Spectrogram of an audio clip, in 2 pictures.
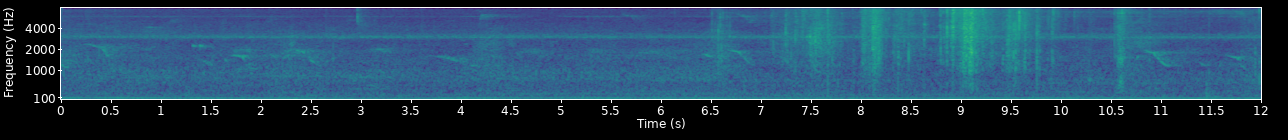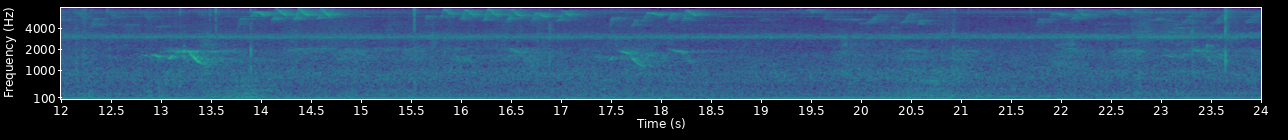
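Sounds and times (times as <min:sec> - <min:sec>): birds calling: 0:00.0 - 0:24.0
low steady rumble: 0:00.0 - 0:24.0.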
